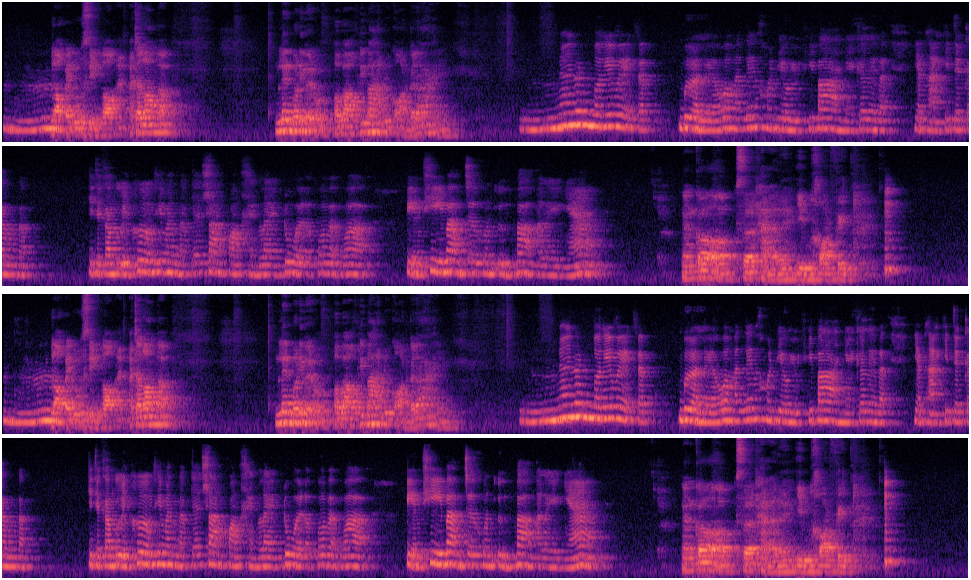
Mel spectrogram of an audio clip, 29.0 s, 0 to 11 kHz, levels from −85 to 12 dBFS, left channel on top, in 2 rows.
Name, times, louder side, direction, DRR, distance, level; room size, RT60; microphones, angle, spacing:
voice 1, 0.0-0.9 7.8-9.7 10.1-14.9 15.8-20.0 20.6-23.4, right 2 dB, 85° right, 4 dB, 0.5 m, -22 dB
voice 2, 0.7-2.7 4.1-6.7 24.7-27.6, right 1 dB, 20° right, -2 dB, 0.9 m, -19 dB
5.2 x 2.2 x 3.4 m, 0.79 s
head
